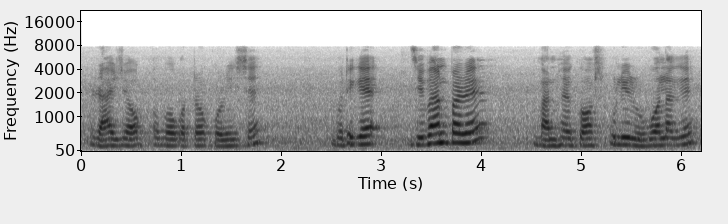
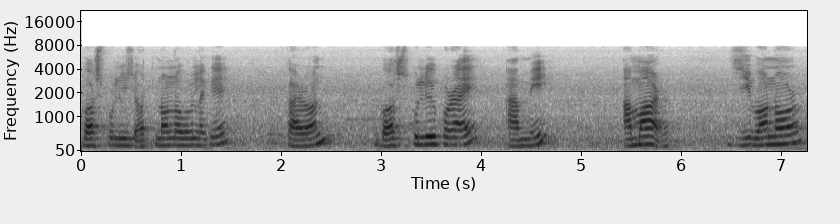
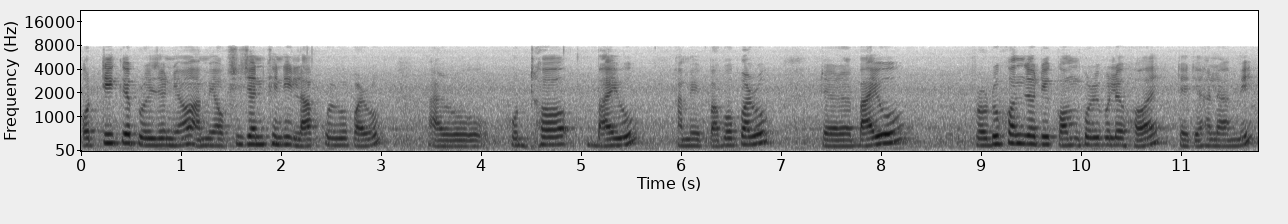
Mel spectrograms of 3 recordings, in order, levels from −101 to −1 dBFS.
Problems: constant background noise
